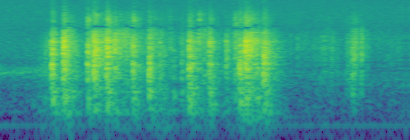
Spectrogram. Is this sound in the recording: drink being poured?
no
